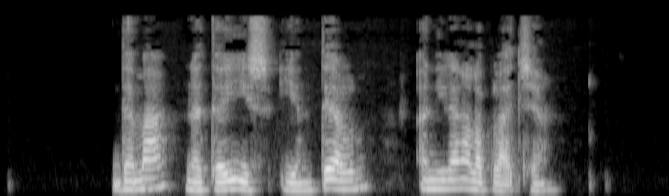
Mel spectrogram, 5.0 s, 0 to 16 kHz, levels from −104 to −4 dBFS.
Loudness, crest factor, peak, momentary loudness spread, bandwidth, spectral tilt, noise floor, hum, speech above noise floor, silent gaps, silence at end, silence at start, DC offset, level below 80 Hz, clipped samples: -26 LUFS; 18 dB; -8 dBFS; 12 LU; 11.5 kHz; -5 dB/octave; under -90 dBFS; none; over 65 dB; none; 0.85 s; 0.85 s; under 0.1%; -70 dBFS; under 0.1%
